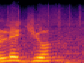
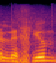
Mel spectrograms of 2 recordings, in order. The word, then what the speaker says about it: Legión: Bueno, que antes de empezar con las bandas asociadas, hacer una puntualización con lo de Legion, porque siempre como cantan en inglés, lo pronuncio como Legion, DC, que realmente sería Legión DC, porque es después de Cristo en castellano, o sea, Legión después de Cristo.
